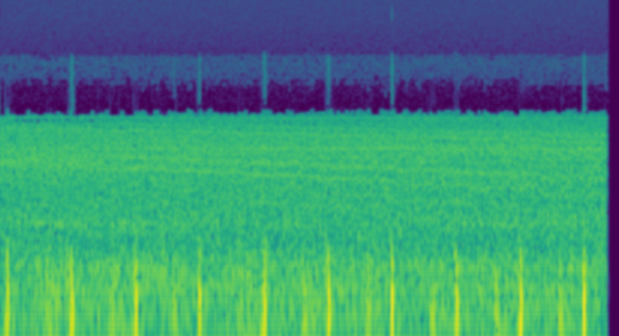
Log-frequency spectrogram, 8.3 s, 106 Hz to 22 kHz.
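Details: Regular low-pitched heartbeat at about 70 beats a minute in an OSCE chest-pain patient exam, each beat preceded by a soft extra sound just before the first sound: an S4 gallop.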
